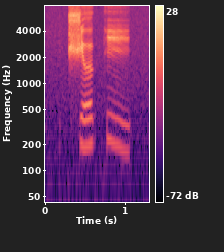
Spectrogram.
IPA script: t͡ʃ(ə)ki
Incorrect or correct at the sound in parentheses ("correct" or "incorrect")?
correct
